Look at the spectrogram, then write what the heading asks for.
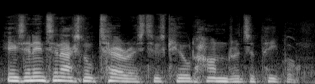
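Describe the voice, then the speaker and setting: A man's voice: a little high, fast talker, a little hiss or hum, close to an everyday voice. Weary, plain-spoken police detective played by a man. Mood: subdued. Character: weary, blunt, reassuring male police detective. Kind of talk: naturalistic radio drama acting.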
